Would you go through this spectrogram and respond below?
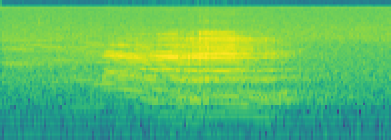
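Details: Red deer bellowing in a September forest, a love call and proof of its strength: a single moaning bellow rich in harmonics, swelling and fading over about one second against a quiet background.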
